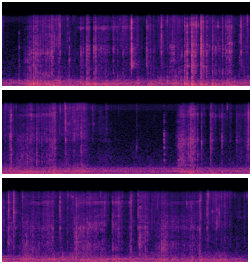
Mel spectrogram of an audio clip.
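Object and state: Soap bar being shaved with a blade.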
